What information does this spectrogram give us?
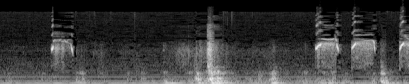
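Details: Osprey at RSPB Loch Garten pottering about while waiting for food: one squawk, then knocking and scraping sounds of movement, then three more short squawks, over a steady low hum.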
